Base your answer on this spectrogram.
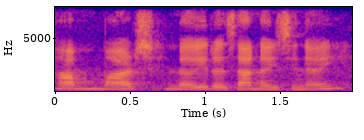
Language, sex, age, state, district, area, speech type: Bodo, female, 18-30, Assam, Kokrajhar, rural, spontaneous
